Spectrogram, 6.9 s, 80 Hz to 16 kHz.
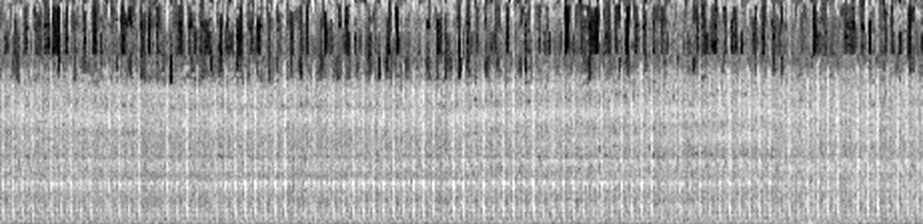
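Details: BMW N54 petrol engine idling with a quick steady ticking knock; cylinder 1 misfire apparently stopped by replacing the fuel injector, no check engine lights, knock cause unknown.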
